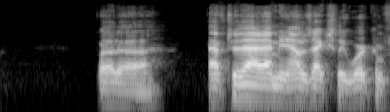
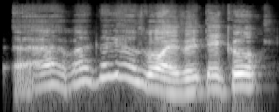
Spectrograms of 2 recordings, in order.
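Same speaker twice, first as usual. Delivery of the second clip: excited pride, much higher and louder; 11 semitones higher, 8 dB louder than usual. Real, not acted. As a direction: gush over the photo. Proudly showing nephews' photo.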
